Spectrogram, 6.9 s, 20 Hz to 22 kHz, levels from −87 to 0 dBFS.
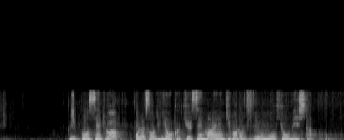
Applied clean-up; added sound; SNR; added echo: neural separator model SepFormer DNS4.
